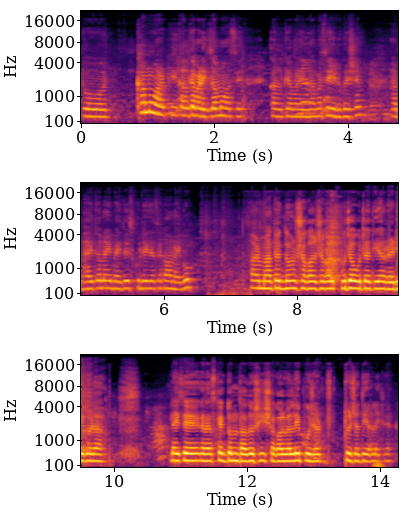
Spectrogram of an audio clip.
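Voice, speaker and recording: Young woman vlogger, quick, flat-toned chatter, phone mic at home. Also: fairly high pitch, slight background noise. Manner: chatty, often speaks softly. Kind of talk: casual home vlog. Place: at home, indoors.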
